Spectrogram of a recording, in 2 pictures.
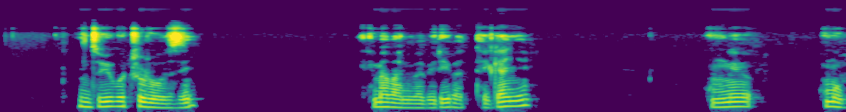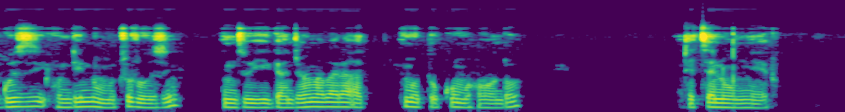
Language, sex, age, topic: Kinyarwanda, male, 18-24, finance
